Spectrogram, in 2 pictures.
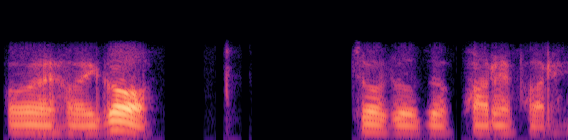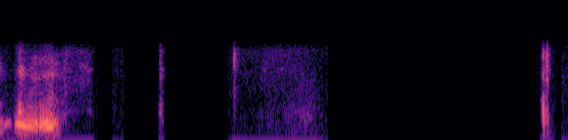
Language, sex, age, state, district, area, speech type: Manipuri, male, 18-30, Manipur, Chandel, rural, conversation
